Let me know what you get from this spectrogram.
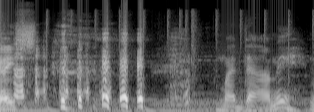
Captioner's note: both laughing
